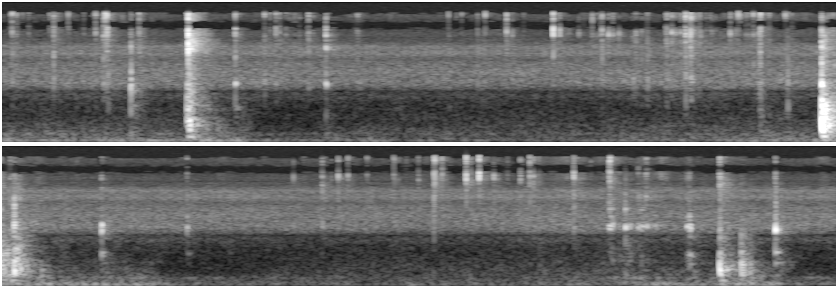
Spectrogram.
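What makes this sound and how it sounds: A hand-sized solid white bar of soap, held in a palm with long white nails, is shaved and cut with a serrated metal knife, producing flakes. Soft, quiet scraping and crunchy cuts come and go over a faint, steady high hiss, with the sharpest crackling cuts near the start, middle and end.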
